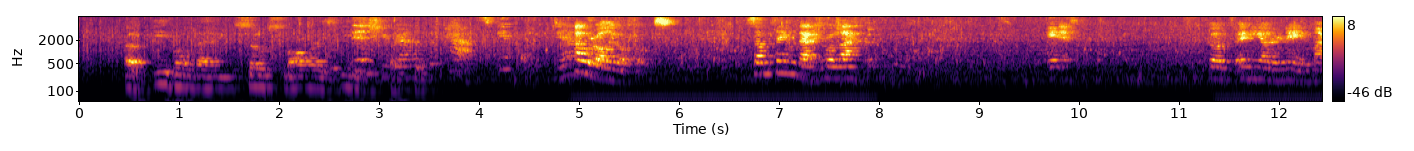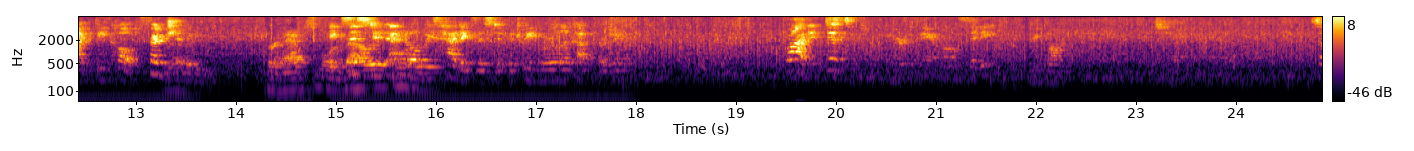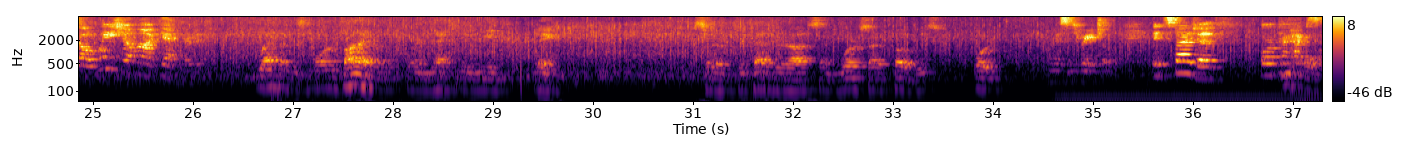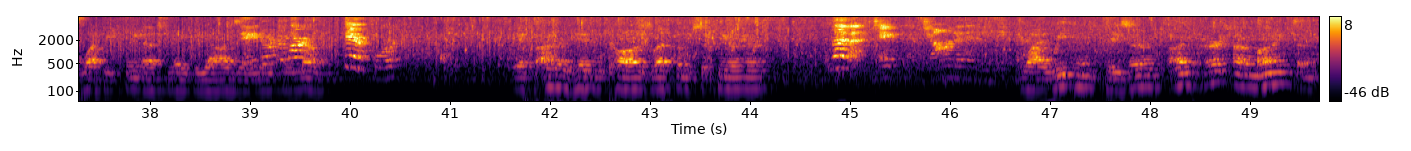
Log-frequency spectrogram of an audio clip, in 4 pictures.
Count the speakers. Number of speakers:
three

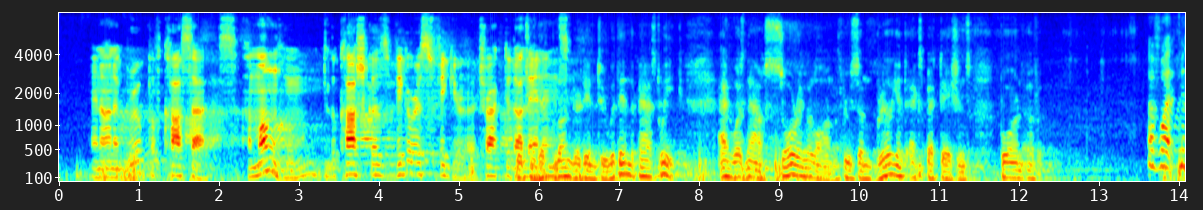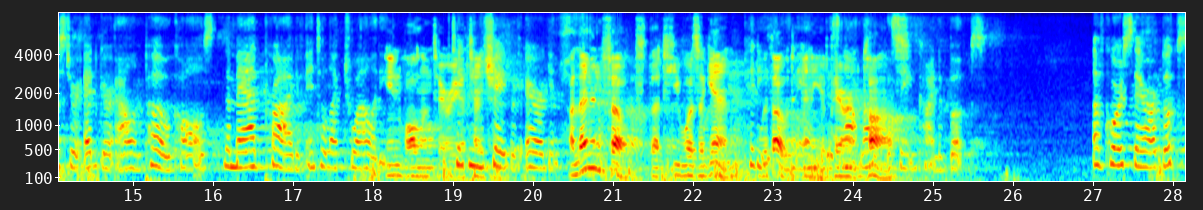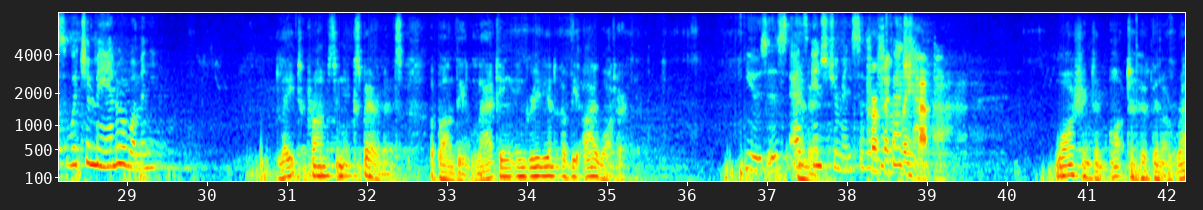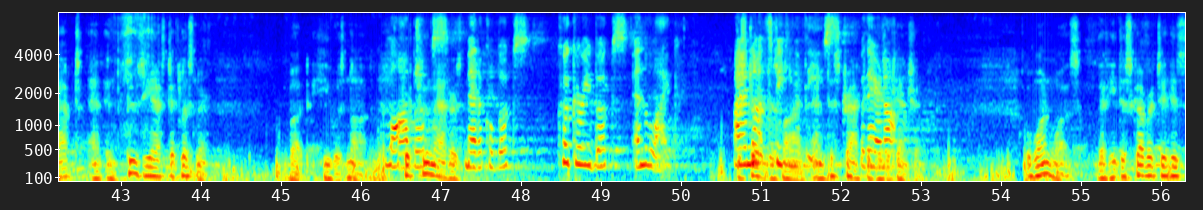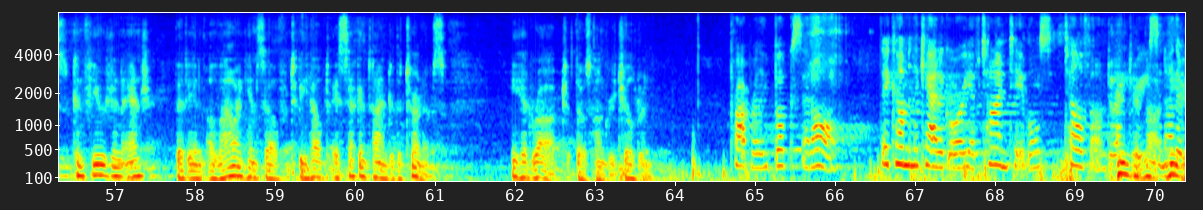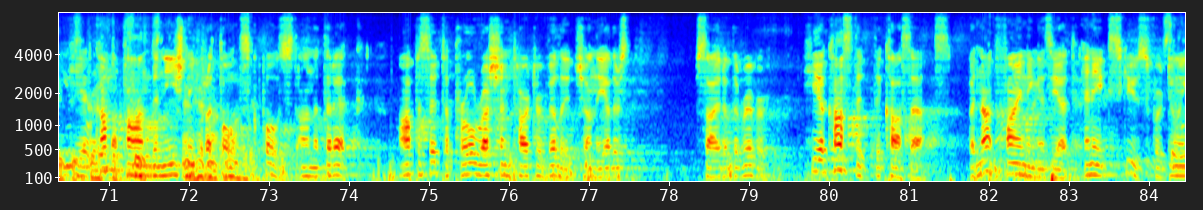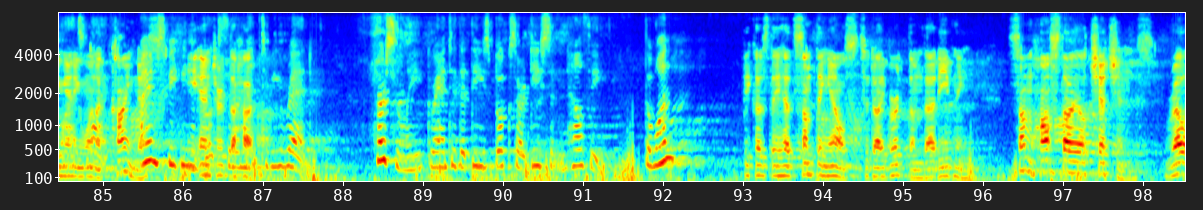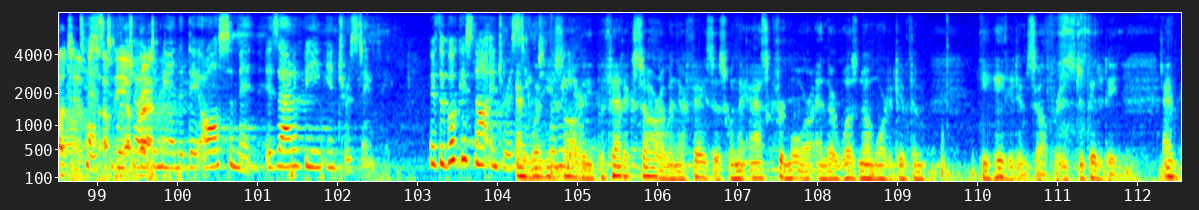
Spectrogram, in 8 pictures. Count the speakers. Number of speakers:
three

